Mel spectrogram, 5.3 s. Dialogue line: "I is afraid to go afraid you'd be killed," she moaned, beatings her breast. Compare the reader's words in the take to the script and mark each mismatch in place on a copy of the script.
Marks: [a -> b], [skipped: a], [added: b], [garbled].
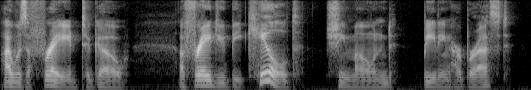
"I [is -> was] afraid to go afraid you'd be killed," she moaned, [beatings -> beating] her breast.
